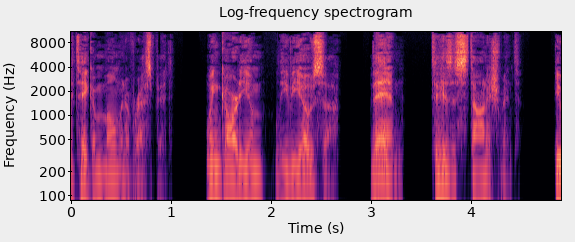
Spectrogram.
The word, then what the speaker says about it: Wingardium Leviosa: Pay close attention to my pronunciation. Wingardium Leviosa, be cautious if you pronounce the ephesis.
